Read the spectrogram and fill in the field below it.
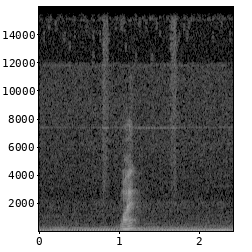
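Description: A second young woman speaks briefly and anxiously.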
